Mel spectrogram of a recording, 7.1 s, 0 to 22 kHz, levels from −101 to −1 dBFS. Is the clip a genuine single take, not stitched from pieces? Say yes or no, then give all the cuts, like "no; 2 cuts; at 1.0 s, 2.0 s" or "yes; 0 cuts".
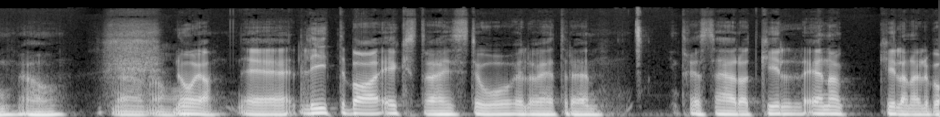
yes; 0 cuts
